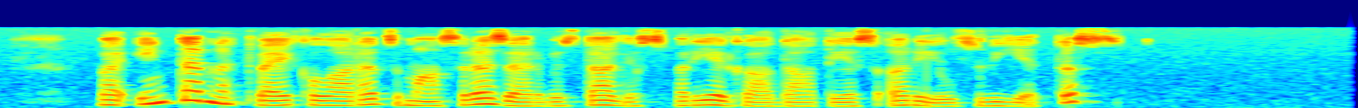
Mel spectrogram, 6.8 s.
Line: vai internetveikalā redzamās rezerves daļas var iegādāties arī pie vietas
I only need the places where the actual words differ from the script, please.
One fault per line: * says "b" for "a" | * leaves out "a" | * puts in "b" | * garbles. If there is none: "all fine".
* says "uz" for "pie"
